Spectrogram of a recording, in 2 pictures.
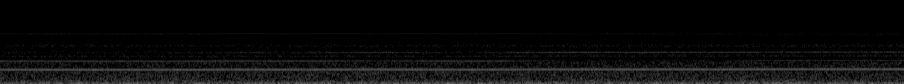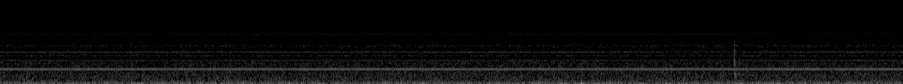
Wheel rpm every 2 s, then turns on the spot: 0, 0, 0, 0, 0, 0, 0, 0, 0.
none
